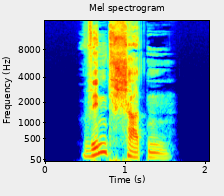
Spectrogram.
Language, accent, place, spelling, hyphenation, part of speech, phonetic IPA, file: German, Germany, Berlin, Windschatten, Wind‧schat‧ten, noun, [ˈvɪntˌʃatn̩], De-Windschatten.ogg
- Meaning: 1. slipstream 2. lee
